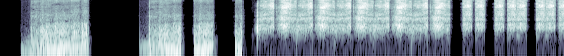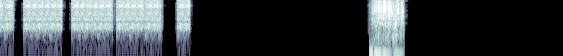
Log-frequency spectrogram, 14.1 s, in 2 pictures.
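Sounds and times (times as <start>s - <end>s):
felt-tip marker scratching on paper: 0.4s - 1.2s, 1.8s - 9.5s.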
